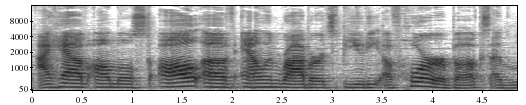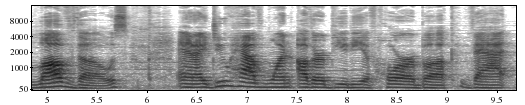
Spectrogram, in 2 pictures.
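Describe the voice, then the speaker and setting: A woman hosting a craft channel, chatting casually and rambling a little, slightly hoarse and clearing her throat now and then. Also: deep voice, sharp tone. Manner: chatty, rambling, slow and deliberate. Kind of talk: casual vlog talk.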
